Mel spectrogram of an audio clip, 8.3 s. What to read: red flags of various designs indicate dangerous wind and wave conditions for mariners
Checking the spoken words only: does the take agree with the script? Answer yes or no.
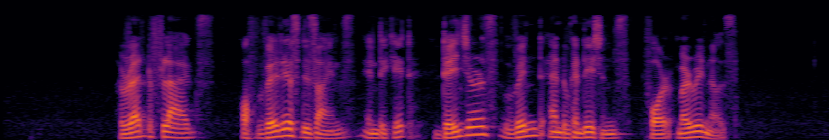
no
